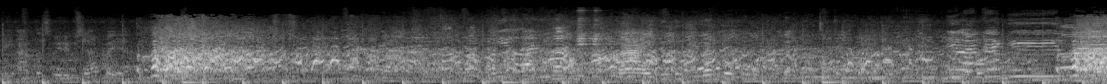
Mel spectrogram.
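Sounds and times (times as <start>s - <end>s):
background music with low beat: 0.0s - 11.0s
laughter: 1.4s - 9.8s, 10.6s - 11.0s.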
